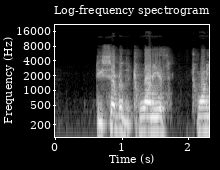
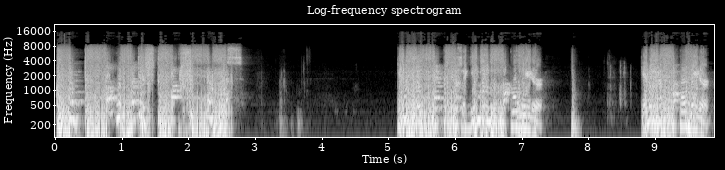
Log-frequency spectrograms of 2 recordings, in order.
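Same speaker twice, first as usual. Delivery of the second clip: frustrated; 8 semitones higher than usual. Real, not acted. Caller demands operator.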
